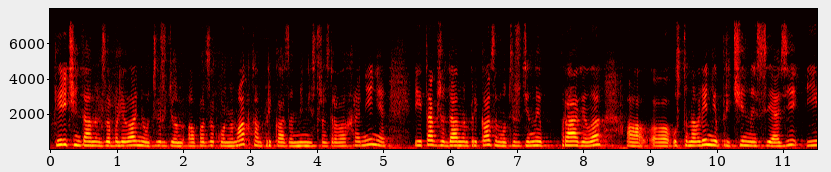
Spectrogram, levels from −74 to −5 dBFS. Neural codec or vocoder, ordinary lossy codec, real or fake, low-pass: codec, 44.1 kHz, 7.8 kbps, Pupu-Codec; none; fake; 7.2 kHz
